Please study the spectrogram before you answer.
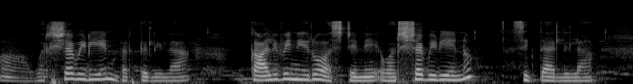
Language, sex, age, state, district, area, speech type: Kannada, female, 30-45, Karnataka, Mysore, rural, spontaneous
